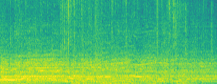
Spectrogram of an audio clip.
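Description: Baseball stadium crowd in the stands cheering, with individual voices calling out over the din. The sound gradually fades down toward the end.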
